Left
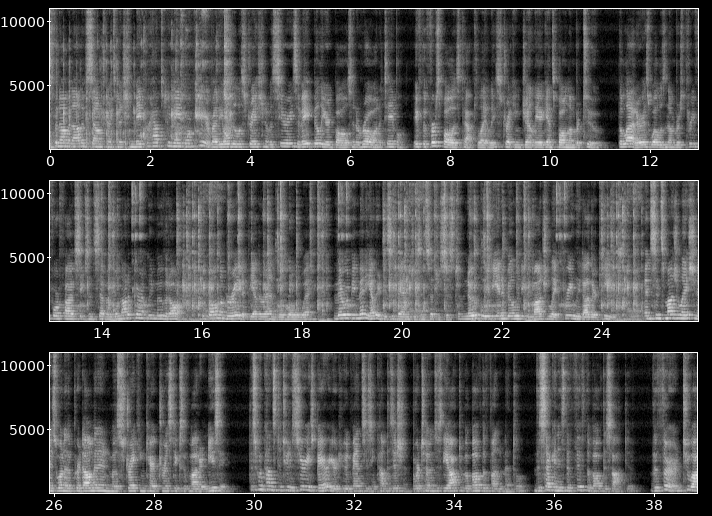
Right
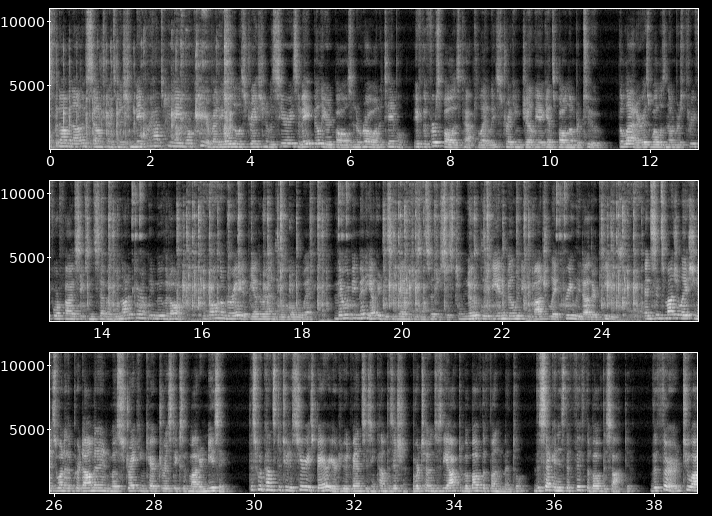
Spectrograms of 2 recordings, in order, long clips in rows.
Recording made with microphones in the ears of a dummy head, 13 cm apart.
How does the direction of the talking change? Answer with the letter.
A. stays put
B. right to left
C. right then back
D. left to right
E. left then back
D.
